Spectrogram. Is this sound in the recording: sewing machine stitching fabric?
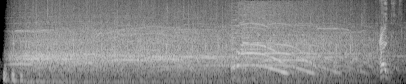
no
